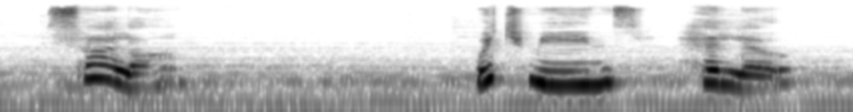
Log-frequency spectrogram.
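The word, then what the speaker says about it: سلام: meet people we say salom which means hello it has two syllables s and the letters are s a l a m salom people who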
